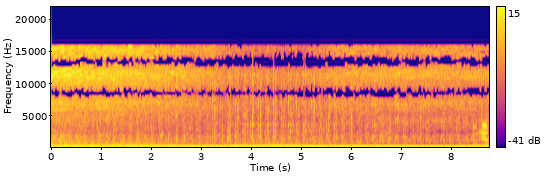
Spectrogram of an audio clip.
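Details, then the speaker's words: 1960 Buick running with the exhaust and holed muffler cut off, leaving about 12 inches of pipe off each manifold: a deep, loud, blatty rumble pulsing unevenly, sounding like a farm truck or WWII bomber. "i took a grinder and sawzall to it and now i have a 1960 buick that sounds like a farm truck slash world war ii bomber plane when you're going down the road"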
